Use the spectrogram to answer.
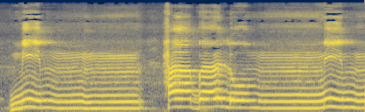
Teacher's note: Huruf mim. Oleh kerana huruf mim sifatnya tutup mulut, dengung itu dalam keadaan tutup mulut.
